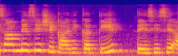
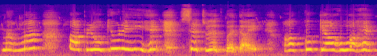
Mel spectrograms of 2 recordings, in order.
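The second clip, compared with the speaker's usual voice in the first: put-on worried little girl, higher voice; a small child anxiously asking her mother; 9 semitones higher than usual. Daughter asking her weeping mother what happened, small child voice.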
